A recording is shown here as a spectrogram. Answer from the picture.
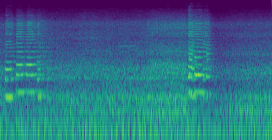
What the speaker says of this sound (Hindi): अरे भाई इतने गंदे गंदे हॉर्न।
